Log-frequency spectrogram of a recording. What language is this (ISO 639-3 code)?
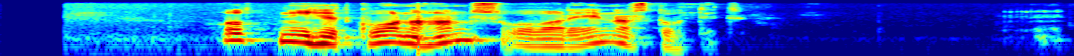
isl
